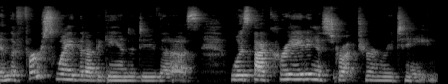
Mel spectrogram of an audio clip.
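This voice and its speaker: Audible room echo surrounds a woman's voice. She speaks at a moderate pace. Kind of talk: casual vlog talk. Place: home room. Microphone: webcam.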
